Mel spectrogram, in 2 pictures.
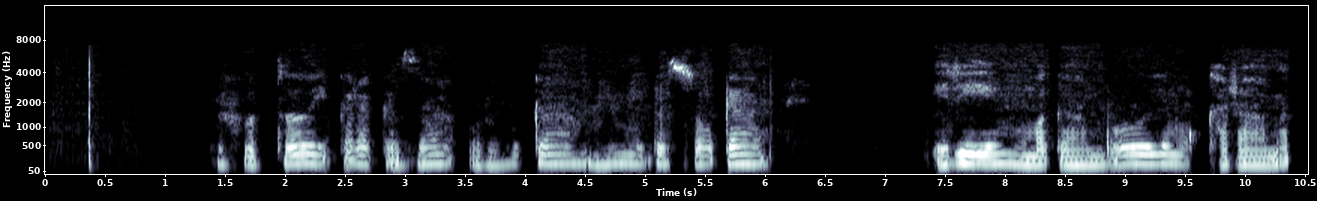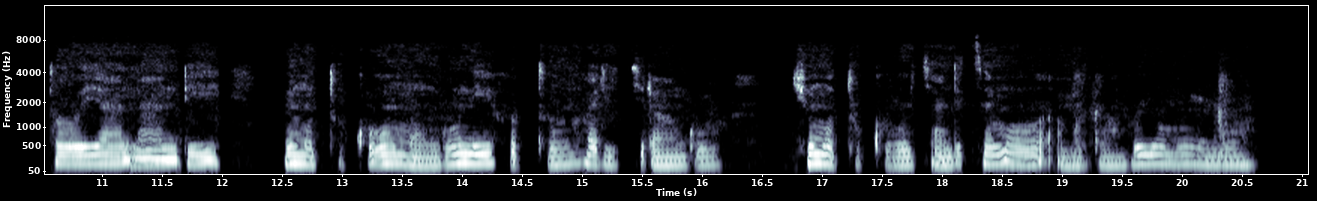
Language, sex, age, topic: Kinyarwanda, female, 18-24, finance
